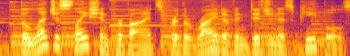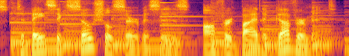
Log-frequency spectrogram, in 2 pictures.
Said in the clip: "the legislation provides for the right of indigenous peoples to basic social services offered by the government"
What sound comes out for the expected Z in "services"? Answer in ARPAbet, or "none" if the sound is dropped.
Z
